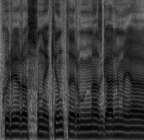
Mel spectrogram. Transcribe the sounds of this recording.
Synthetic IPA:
kʊɾʲɪiːɾɐsʊnɐɪkʲɪnt̪ɐɪɾmʲɛsɡɑːlʲɪmʲɛjæː

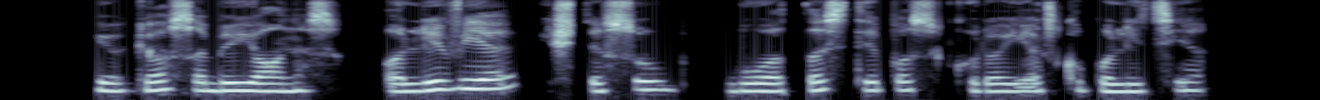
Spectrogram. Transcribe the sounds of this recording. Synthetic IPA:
joːkʲoːsɐbʲɛjoːnʲeːs | ɔːlʲɪʋʲɪjɛɪʃʲt̪ʲiɛsuː | bʊʋɔːt̪ɐst̪ʲɪpɐskʊɾʲoːjiɛʃkopɔlʲɪt̪sʲɪjɛ

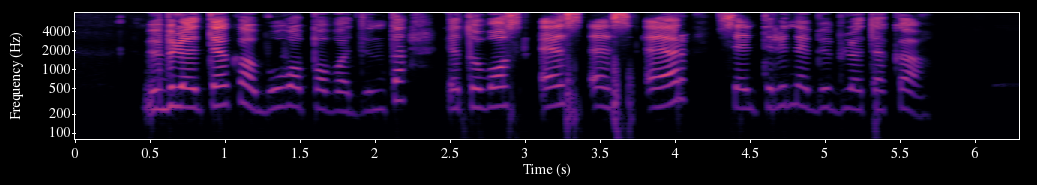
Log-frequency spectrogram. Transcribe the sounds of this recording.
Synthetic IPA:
bʲɪbʲlʲoːt̪ʲɛkɐˑbʊʋoːpɐʋɐd̪ʲɪnt̪ɐlʲiɛt̪ʊʋoːsɛsɛsɛɾ | t̪sʲɛnʲt̪ʲɾʲɪnʲɛbʲɪbʲlʲoːt̪ʲɛkɐ

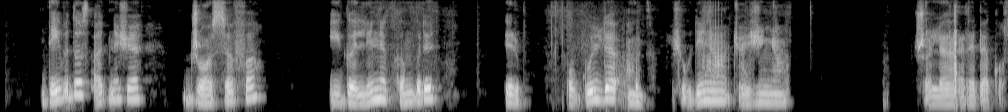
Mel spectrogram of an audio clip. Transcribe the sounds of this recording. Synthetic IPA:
d̪ʲɛʋʲɪd̪ɐsɑ̰ːt̪ʲnʲɛʃʲe | d͡ʒɔsʲɛfɐ | iːɡɐlʲɪnʲɪkɐmbɾʲɪ | ɪɾ | pɐɡʊlʲd̪ʲeʔɐnt̪ | ʃʲɛ̰ʊd̪ʲɪnʲoːd͡ʒʲɛ̰ʒʲɪnʲoː | ʃɐ̰lʲɛɾʲɛbʲɛ̰ko̰ːs

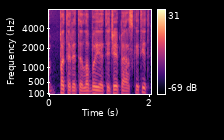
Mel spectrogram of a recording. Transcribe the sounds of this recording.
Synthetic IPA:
pɑːt̪ɐɾʲeːt̪ɐɪlˠɐbɐɪɐt̪ʲɪd͡ʒʲɛɪpʲɛrskɐɪt̪ʲiːt̪

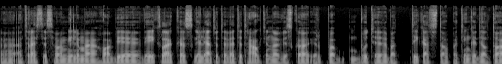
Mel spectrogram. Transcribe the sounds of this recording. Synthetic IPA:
ɐ̰t̪ɾɑːsʲt̪ʲɪsɑːʋoːmʲiːlʲɪmɑɣoːbʲɪʋʲɛɪklˠɑːkɐsɡɐlʲeːt̪ʊt̪ɐʋʲɛɐt̪ʲɪt̪ɾɐʊkt̪ʲɪnuɔʋʲɪskoːɪ̰ɾpɐbuːt̪ʲɪʋɐt̪ɐɪkɑːst̪ɐʊpɐt̪ʲɪŋkɐd̪ʲeːlˠt̪oː

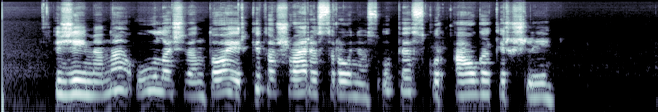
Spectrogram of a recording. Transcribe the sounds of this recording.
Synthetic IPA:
ʒʲɛɪmʲɛnɐuːlˠɐʃʲʋʲɛnt̪oːjɪɾkʲɪt̪oːsʃʋɑːɾʲoːsɾɔʊnʲoːsʊpʲeːskʊɾɑˑʊɡɐkʲɪɾʲʃʲlʲɛɪ

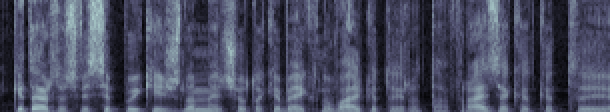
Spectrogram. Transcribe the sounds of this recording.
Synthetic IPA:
kʲɪt̪ɐʋʲɛɾt̪ʊsʋʲɪsʲɪpʊɪkʲɛɪʒʲɪnoːmʲɛt͡ʃʲjɛʊt̪oːkʲɛbʲɛʋɛɪknʊʋɐlʲkʲoːt̪oːjiːɾɐt̪ɑːfɾɑːzʲeːkɐt̪kɐt̪

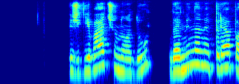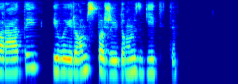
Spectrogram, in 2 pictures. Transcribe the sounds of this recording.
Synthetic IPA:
ɪʒɡʲiːʋɑːt͡ʃʲuːnuɔd̪uː | ɡɐmʲɪnɐmʲɪpʲɾʲɛɐpɐɾɑːt̪ɐɪ | iːʋɐɪɾʲoːmspɐʒɐɪd̪oːmsɡʲiːd̪ʲɪt̪ʲɪ

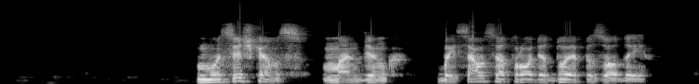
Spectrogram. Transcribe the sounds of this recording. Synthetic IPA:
mʊsʲɪʃʲkʲɛmsmɐnʲd̪ʲɪŋk | bɐɪsʲæˑʊsʲɛɪɐt̪ɾoːd̪ʲeːd̪ʊɛpʲɪzɔd̪ɐɪ

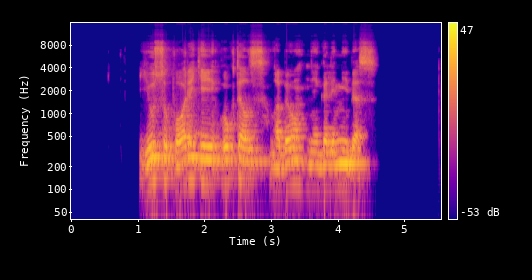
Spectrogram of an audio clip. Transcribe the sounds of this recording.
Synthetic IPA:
juːsupoːɾʲɛɪkʲɛɪʊkt̪ʲɛlˠˑslˠɐbʲɛʊnʲɛɪɡɐlʲɪmʲiːbʲeːs

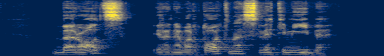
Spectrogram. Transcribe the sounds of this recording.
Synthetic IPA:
bʲɛɾɔt̪s | iːɾɐnʲɛʋɐɾt̪oːt̪ʲɪnɐsʲʋʲiɛt̪ʲɪmʲiːbʲeː

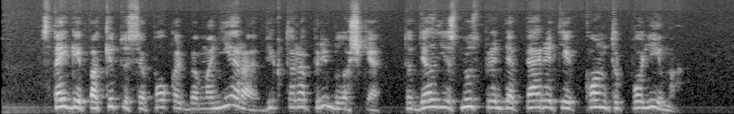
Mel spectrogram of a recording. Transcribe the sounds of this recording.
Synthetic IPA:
st̪ɐɪɡ̪ʲɐɪpɐkʲɪt̪ʊsʲɛpoːkɐlʲbʲomɐnʲiɛɾɑʋʲɪkt̪oːɾɐpʲɾʲɪblˠoːʃʲkʲe | t̪oːd̪ʲeːlˠjɪsnʊsʲpʲɾʲɛnʲd̪ʲepʲæːɾʲɛt̪ʲeikont̪ɾpoːlʲimɑː

